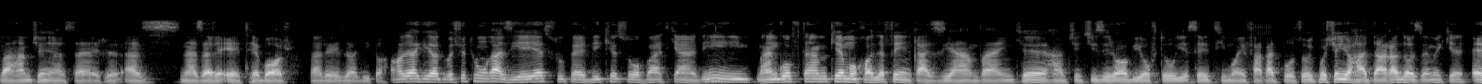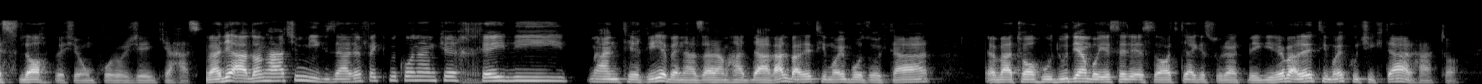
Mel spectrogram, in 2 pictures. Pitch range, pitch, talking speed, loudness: 95-125 Hz, 110 Hz, 160 wpm, -19 LUFS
